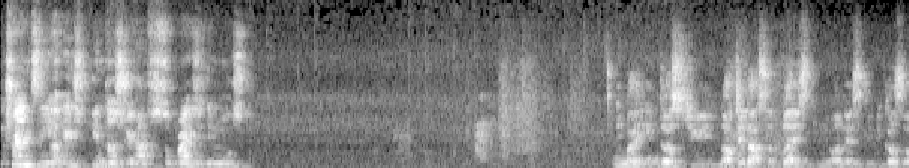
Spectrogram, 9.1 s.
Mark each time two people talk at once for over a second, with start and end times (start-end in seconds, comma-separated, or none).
none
